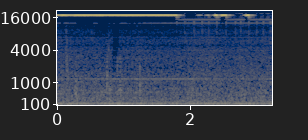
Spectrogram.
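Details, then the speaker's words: Must PW1800 inverter after transistor repair, idling warmed up on a 13 V battery: only a quiet, low, even hum, and the whistle heard earlier has smoothly disappeared; normal inverter idle with no whine. "пропав цікаво куда ж подівся свист швидко і плавно зник"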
